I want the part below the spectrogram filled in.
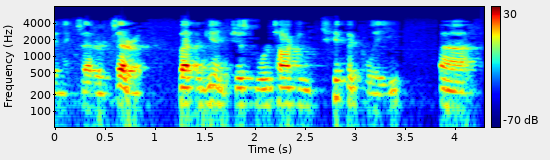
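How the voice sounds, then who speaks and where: An American man in his thirties giving an informal, conversational lesson, explaining things step by step. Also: medium pitch. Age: 30s. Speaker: instructor. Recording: roomy echo, slightly dull sound.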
